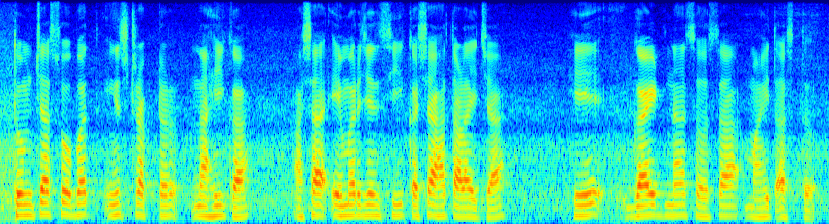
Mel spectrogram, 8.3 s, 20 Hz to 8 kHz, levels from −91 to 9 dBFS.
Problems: constant background noise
